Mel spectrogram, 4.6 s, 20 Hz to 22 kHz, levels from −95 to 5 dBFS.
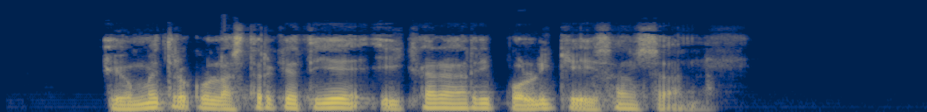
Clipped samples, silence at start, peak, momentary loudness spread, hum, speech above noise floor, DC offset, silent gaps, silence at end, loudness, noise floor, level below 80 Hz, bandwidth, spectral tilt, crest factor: under 0.1%; 0.5 s; -4 dBFS; 8 LU; none; 69 dB; under 0.1%; none; 1.15 s; -20 LUFS; -89 dBFS; -54 dBFS; 9.8 kHz; -6 dB/octave; 18 dB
